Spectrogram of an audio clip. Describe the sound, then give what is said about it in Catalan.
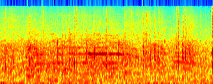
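Audience applause at a town festival evening, called for the vice-president of the festival committee before the decorated-streets contest awards. It is a dense, sustained wash of clapping with crowd noise and holds steady throughout. “aquí demano l'aplaudiment més gran.”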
